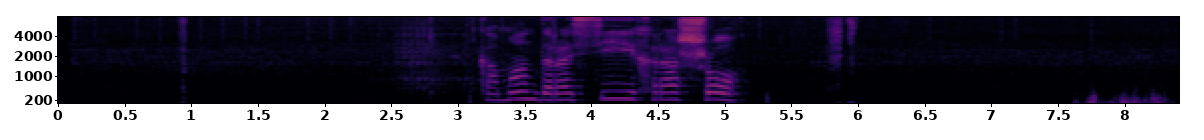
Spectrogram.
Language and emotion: Russian, positive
